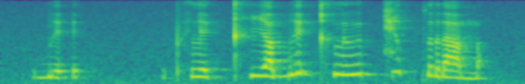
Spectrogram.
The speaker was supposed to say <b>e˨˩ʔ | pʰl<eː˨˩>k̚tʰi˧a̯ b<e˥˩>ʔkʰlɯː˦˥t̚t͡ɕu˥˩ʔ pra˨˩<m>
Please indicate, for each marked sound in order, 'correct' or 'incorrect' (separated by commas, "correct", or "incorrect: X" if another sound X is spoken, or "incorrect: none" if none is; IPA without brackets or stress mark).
correct, incorrect: e˨˩, correct, correct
